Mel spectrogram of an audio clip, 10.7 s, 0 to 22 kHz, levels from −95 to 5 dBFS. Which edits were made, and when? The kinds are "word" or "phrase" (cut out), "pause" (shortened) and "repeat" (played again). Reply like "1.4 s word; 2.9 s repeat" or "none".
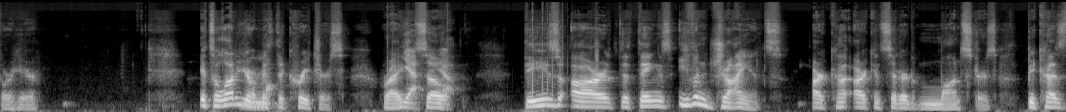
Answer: none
